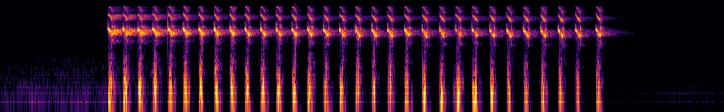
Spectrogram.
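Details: Clear, dense cililin song played as a model for other songbirds: one rapid rolling trill of about thirty sharp high notes lasting some two and a half seconds, then quiet.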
